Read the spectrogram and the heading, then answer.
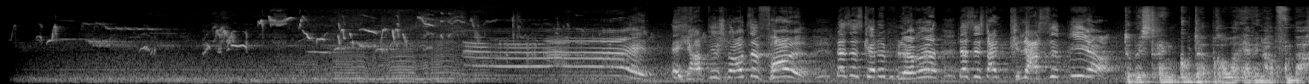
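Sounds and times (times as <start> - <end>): small birds chirping: 0.1 - 7.6
long high pitched tone: 2.5 - 6.7.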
